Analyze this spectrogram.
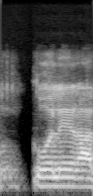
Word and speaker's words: cholera: नाम की बीमारी जिसको कोलेरा भी बोलते हैं कोलेरा इंग्लिश में कोलेरा लिखा जाता है अगर प्रोनाउंस एशन करें तो कोलेरा लिखा जाता है और बोलने में कलरा बोलते कोलेरा ठीक है जी हैजा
